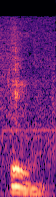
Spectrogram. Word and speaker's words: Om: cut the chase then meditate on the word om it's spelled a m and a is your waking State and U is your dreaming State and M is your deep sleep State now those are three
